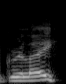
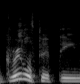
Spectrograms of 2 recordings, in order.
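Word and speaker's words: Grille 15: I'm now pronouncing it the Klaus Kellerman way, calling it a Grillet. It's the Grill 15, actually.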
